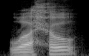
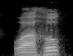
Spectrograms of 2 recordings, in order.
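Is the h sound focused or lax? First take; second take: focused; lax. First: The h sound is focused and precise. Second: The h sound is lax and unfocused. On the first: The speaker calls it right. "seharusnya lebih fokus lagi" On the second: The speaker calls it wrong. "kalau tidak fokus jadi H besar"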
